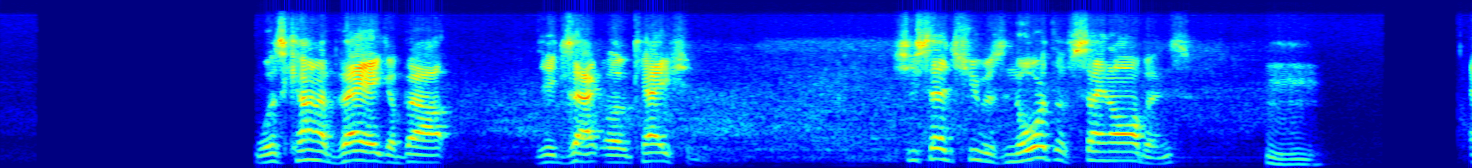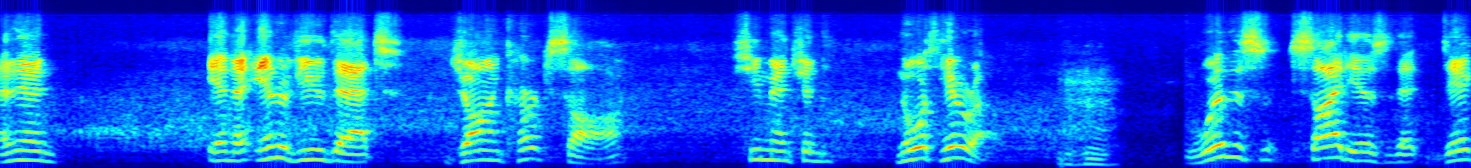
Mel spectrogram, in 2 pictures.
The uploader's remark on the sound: on location at lake Champlain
